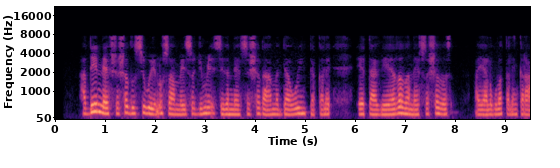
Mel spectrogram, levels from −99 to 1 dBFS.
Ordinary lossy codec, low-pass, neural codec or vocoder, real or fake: AAC, 24 kbps; 19.8 kHz; vocoder, 44.1 kHz, 128 mel bands every 512 samples, BigVGAN v2; fake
